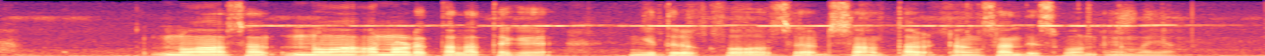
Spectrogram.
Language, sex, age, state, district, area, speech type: Santali, male, 18-30, West Bengal, Bankura, rural, spontaneous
